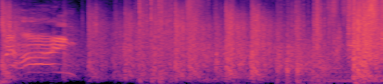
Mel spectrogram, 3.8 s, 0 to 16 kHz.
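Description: Rattling bursts of machine-gun and rifle fire from a Company of Heroes 2 battle, mid-distance and dense, mixed with other game effects and a short chirping tone at the start, with a commentator's voice partly under it.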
